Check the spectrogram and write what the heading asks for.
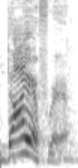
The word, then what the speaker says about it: diaphragm: is the diaphragm okay that's spelled with a g d i a p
